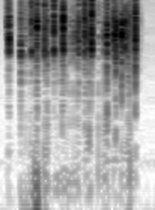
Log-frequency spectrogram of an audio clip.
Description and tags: Shuffling deck of cards on desk in front of cheap radio shack condenser mic.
